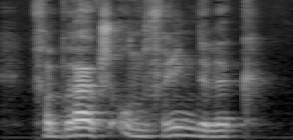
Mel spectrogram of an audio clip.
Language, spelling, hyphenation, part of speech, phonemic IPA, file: Dutch, gebruiksonvriendelijk, ge‧bruiks‧on‧vrien‧de‧lijk, adjective, /ɣəˌbrœy̯ks.ɔnˈvrin.də.lək/, Nl-gebruiksonvriendelijk.ogg
- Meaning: use-unfriendly, user-unfriendly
